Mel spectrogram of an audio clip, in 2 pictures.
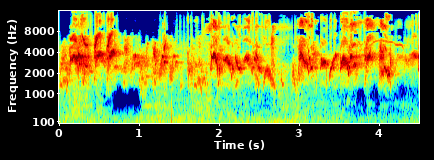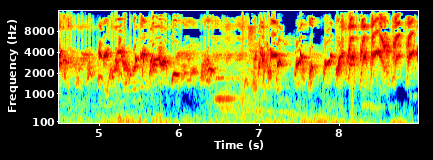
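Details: In Singapore, caged red-whiskered bulbuls compete, a cage A bird taking on several others, 17 January 2019; near-continuous, busy chattering and whistled notes, one brief lower note midway.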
